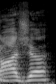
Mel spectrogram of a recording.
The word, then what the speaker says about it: Raja: How do you mean you Raja the Rascal.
